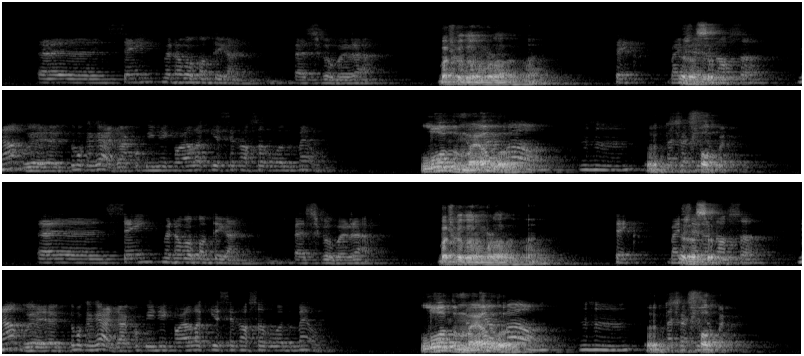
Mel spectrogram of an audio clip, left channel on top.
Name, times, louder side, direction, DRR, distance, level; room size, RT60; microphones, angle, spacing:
voice 1, 0.4-3.7 6.1-6.2 6.7-7.5 8.0-11.2 12.6-13.4 13.8-14.3 14.6-15.2, right 2 dB, 75° right, 3 dB, 1.7 m, -37 dB
voice 2, 4.4-5.4 6.8-7.1 12.2-13.2 14.4-15.2, right 1 dB, 40° right, 3 dB, 1.9 m, -25 dB
15.0 x 9.8 x 2.3 m, 0.82 s
head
